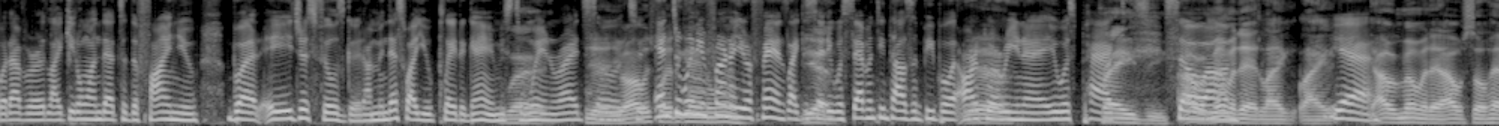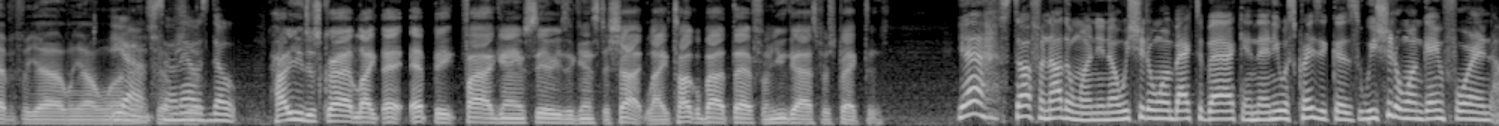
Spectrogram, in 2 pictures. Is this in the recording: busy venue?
yes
